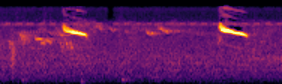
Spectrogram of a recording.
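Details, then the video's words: Two sharp, high-pitched descending whistles from a white-eye calling its flock, spaced about two seconds apart, with faint lower chirps in the quiet background. "Chim Vành Khuyên (Chim Khuyên) hót gọi bầy"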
